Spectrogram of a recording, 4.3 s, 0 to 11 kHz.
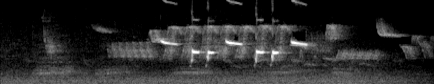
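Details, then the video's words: A great tit (Parus major) sings a brief run of about six high, clear, ringing notes in quick paired succession, with faint background hiss and distant bird notes. "𝗚𝗿𝗲𝗮𝘁 𝗧𝗶𝘁 (𝟭𝟴) 𝘗𝘢𝘳𝘶𝘴 𝘮𝘢𝘫𝘰𝘳 — garden bird songs and calls"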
